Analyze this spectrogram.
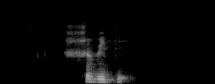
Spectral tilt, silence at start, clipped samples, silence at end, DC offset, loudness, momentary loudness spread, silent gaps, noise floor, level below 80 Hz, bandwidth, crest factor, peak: -6 dB/octave; 0.65 s; under 0.1%; 0.85 s; under 0.1%; -32 LUFS; 15 LU; none; under -90 dBFS; -76 dBFS; 7.8 kHz; 22 dB; -14 dBFS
